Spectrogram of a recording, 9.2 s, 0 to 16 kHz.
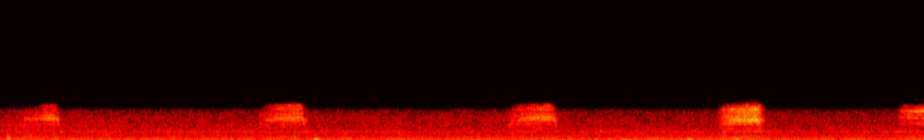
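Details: Owl in the night hours of 2 April 2016, delivering a gopher to another owl: five short, rasping hiss-like bursts spread over several seconds, fairly quiet, against a steady background hiss.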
